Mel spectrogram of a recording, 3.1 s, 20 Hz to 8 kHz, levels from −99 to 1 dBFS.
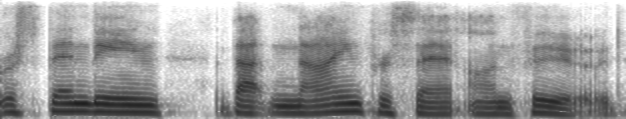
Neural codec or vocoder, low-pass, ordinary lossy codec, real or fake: codec, 16 kHz, 1.1 kbps, Voila-Tokenizer; 7.2 kHz; Opus, 16 kbps; fake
